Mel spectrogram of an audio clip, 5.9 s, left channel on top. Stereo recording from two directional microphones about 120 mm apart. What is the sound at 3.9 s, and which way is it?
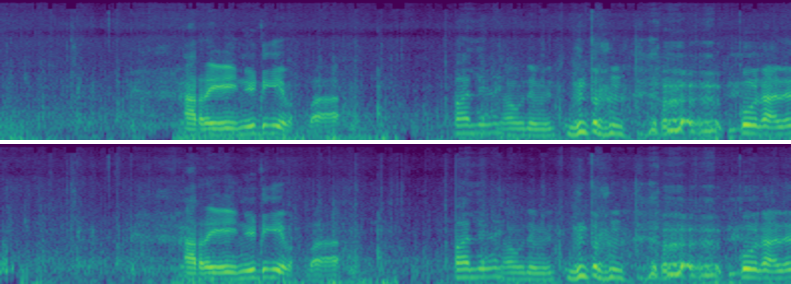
Speech, 15° right (ahead or behind).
